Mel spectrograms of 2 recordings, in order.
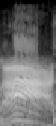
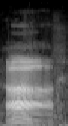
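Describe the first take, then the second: First: It is said with exaggerated, dramatic expression. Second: It is said flatly, with little expression.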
